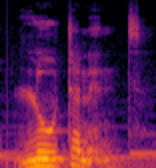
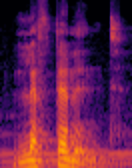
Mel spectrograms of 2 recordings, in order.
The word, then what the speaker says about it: lieutenant: dire lieutenant en anglais pour les Américains on dit lutenant lutenant tandis que pour les britannique ils disent leftent leftent différen frappant n'est-ce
